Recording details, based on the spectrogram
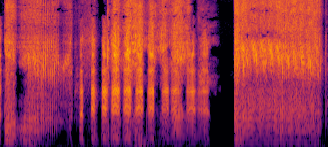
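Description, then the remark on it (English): A voice imitates a bulldog, Matilda, farting all over a bed in a hotel room after being fed about ten chili dog hot dogs: a breathy blast, then a rapid string of wet, sputtering raspberry pulses, a brief silence, and a final long, loud, hissing blow. “just blowing ass everywhere in the bed, in the hotel room.”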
